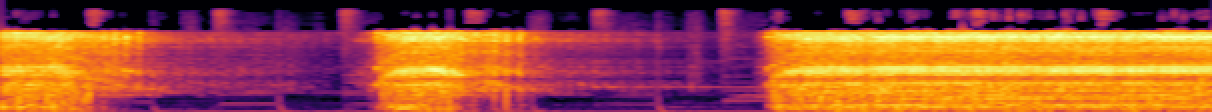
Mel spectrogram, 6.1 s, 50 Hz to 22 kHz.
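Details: Bosch GBH 2-26 DRE SDS rotary hammer, repaired for lacking impact power, in its test: short bursts, then from about four seconds a loud, sustained, even hammering into concrete. The impact sounds strong and healthy.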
